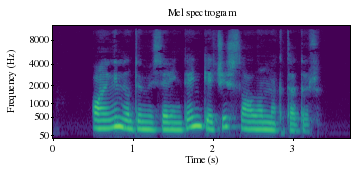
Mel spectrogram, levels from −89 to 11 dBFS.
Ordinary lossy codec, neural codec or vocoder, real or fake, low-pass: MP3, 48 kbps; autoencoder, 48 kHz, 32 numbers a frame, DAC-VAE, trained on Japanese speech; fake; 10.8 kHz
